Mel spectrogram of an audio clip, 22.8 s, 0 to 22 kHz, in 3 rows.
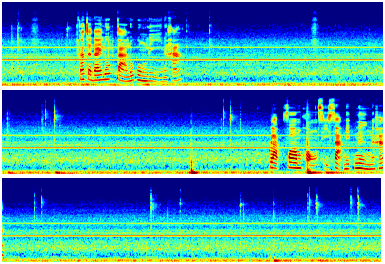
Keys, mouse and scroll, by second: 0.4 scroll down 1, 0.6-1.6 middle drag, 1.9-2.3 scroll down 2, 2.3-6.8 scroll up 1, 6.8-7.4 scroll up 2, 12.2 click, 14.2 KP_1, 16.2-18.5 drag, 19.0-20.3 middle drag, 21.5 click, 22.4 click.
